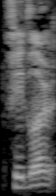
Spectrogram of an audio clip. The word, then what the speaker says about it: Fiedler: by Brigitte Mars and Fedler, is that how you pronounce it? Yeah, Fiedler.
